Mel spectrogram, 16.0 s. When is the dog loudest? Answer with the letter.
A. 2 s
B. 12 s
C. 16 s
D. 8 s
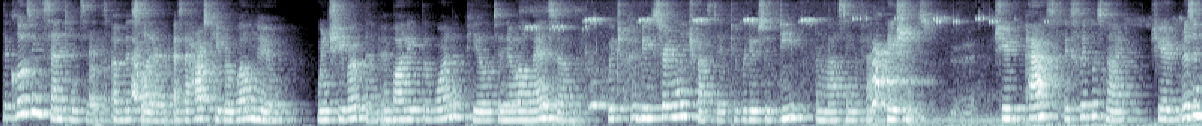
B.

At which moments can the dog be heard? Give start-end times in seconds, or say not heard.
1.1-3.0, 6.6-8.1, 11.6-13.0.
